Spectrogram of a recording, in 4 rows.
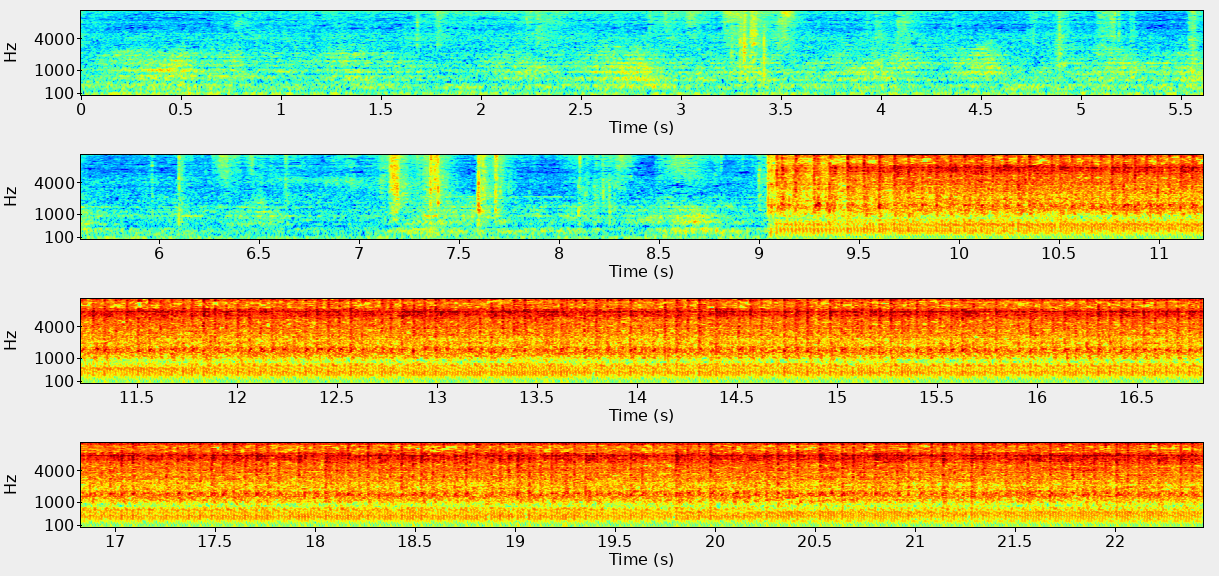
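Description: An Echo SRM-2320T string trimmer with a new carburetor and filter cover kit, quiet at first, then its small two-stroke engine fires partway through and settles into a loud, steady, close idle for the remaining time, with no talk.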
